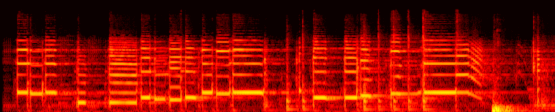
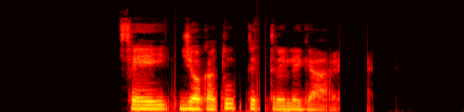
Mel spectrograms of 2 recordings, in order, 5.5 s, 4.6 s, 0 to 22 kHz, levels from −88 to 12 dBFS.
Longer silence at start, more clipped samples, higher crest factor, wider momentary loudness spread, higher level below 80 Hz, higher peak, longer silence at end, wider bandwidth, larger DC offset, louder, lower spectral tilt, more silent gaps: second, 0.15 s vs 1.2 s; neither; about the same, 16 dB vs 18 dB; second, 9 LU vs 15 LU; first, -34 dBFS vs -50 dBFS; about the same, -8 dBFS vs -6 dBFS; second, 0 s vs 0.95 s; first, 13.5 kHz vs 11 kHz; neither; about the same, -23 LUFS vs -23 LUFS; second, -5 dB/octave vs -6.5 dB/octave; second, none vs 2.59-2.65 s, 3.39-3.67 s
